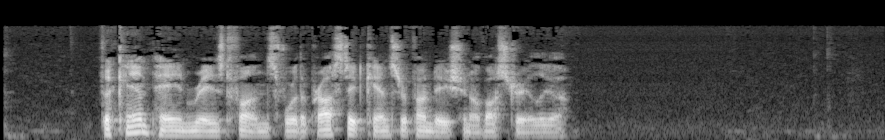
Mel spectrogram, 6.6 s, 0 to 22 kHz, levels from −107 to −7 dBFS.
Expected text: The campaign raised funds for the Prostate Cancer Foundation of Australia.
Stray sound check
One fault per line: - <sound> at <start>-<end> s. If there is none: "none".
none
